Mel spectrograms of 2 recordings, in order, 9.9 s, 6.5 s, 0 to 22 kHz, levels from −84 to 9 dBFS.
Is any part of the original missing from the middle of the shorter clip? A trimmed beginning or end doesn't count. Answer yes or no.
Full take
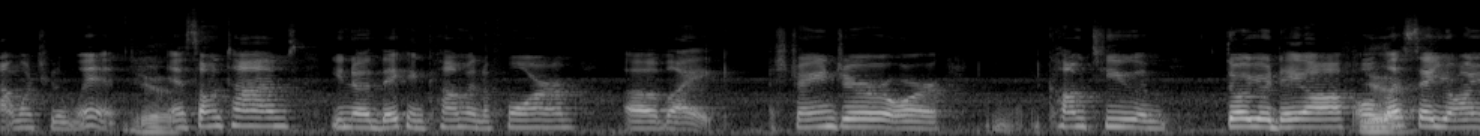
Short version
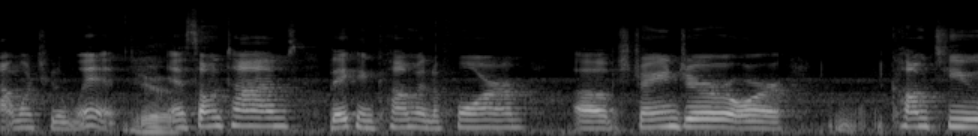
yes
